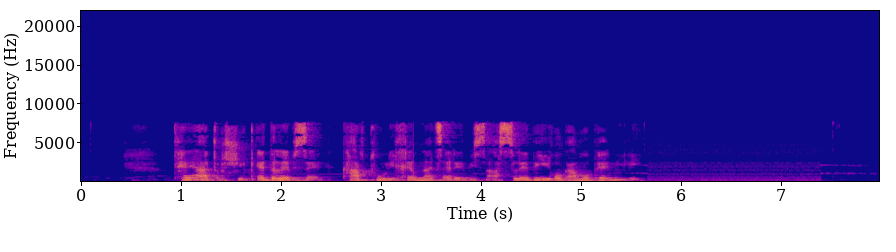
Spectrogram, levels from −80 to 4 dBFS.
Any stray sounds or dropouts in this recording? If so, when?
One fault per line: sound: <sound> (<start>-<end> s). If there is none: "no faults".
no faults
